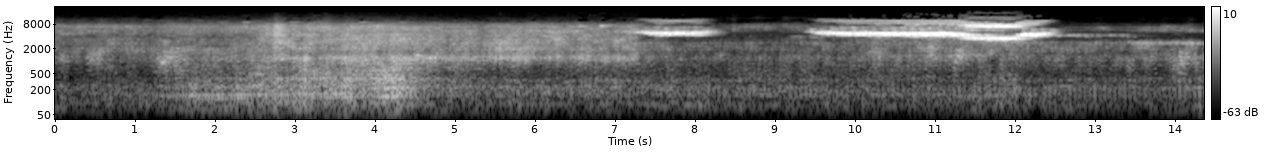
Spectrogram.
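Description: An insect, such as a cicada, calls with a loud, steady, high buzzing tone: briefly about seven seconds in, then for about three seconds from nine and a half seconds, dropping in pitch as it stops. Before it, a softer rushing noise swells and fades.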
